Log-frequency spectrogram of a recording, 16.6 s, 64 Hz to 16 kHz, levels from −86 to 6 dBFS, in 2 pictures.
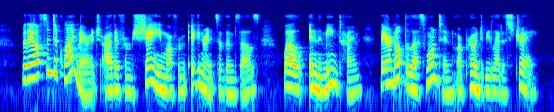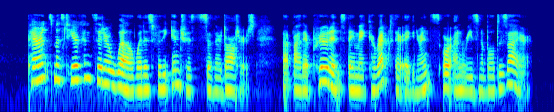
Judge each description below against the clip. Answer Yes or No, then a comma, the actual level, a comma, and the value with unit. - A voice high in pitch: Yes, high, 200 Hz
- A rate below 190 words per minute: No, average, 200 wpm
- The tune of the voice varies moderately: No, wide, 6.3 semitones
